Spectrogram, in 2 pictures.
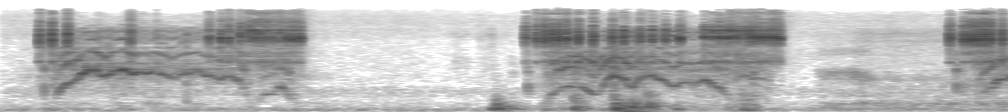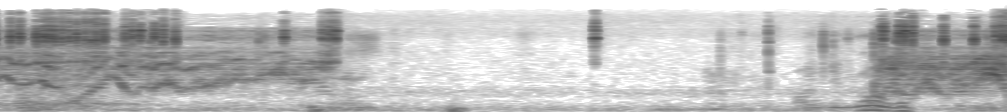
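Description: Spinning reel cranked in three short bursts as a hooked fish is wound in toward the boat, with low, faint voices alongside.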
